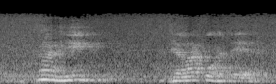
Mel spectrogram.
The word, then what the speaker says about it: Henri de Lacordaire: E lá tem uma mensagem que é assinada por um espírito cujo nome é Henri de Lacordaire, usando aí a pronúncia francesa.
